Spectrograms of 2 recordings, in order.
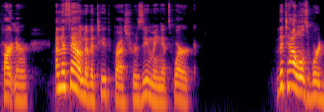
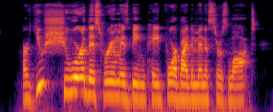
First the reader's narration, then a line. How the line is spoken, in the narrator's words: he grumbled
